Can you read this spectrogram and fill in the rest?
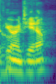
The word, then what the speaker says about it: Fiorentino: But I want to do Dogma, and I want to replace the leading lady, Linda Fiorentino. I'm probably pronouncing that wrong, but you know Fiorentino. That's right.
